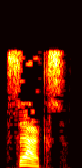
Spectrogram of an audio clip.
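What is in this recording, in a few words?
"sacks", English, British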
